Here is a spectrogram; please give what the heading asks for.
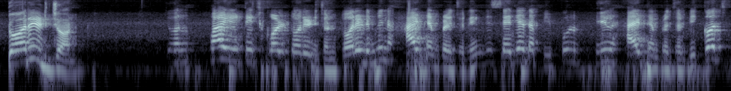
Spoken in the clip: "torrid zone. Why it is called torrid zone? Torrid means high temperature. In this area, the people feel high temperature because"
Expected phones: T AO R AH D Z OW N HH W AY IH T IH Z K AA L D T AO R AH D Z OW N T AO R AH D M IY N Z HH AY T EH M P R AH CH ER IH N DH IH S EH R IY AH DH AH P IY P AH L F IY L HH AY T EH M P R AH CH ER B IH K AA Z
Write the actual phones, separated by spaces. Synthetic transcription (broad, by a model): T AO R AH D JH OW N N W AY IH T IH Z K AA L D T AO R AH D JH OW N T AO R AH D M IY N HH AY T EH M P R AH CH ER IH N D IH S EH R IY AH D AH P IY P AH L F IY L HH AY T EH M P R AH CH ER B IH K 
